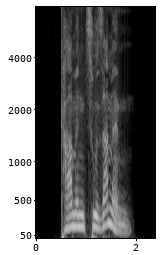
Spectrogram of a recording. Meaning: first/third-person plural preterite of zusammenkommen
- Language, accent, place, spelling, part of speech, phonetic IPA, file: German, Germany, Berlin, kamen zusammen, verb, [ˌkaːmən t͡suˈzamən], De-kamen zusammen.ogg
